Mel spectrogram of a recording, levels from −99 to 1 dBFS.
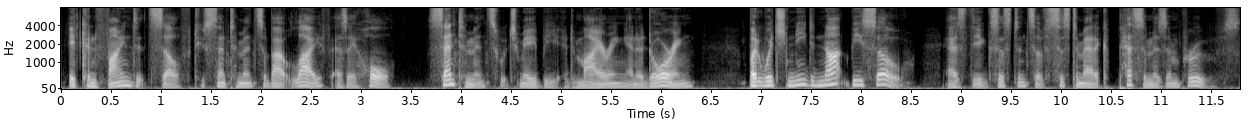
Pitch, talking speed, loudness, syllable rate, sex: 110 Hz, 155 wpm, -23 LUFS, 5.0 syllables/s, male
